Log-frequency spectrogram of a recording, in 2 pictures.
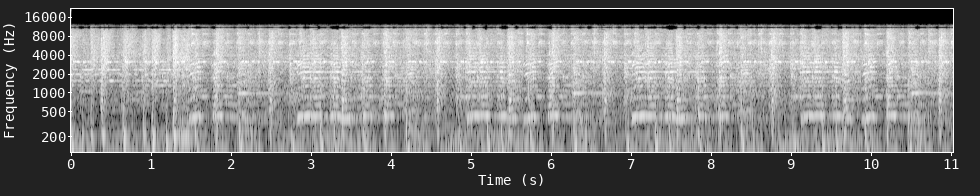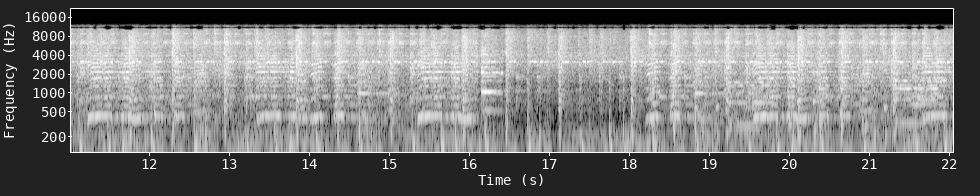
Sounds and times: Electronica: 0:15.8 - 0:17.4.

